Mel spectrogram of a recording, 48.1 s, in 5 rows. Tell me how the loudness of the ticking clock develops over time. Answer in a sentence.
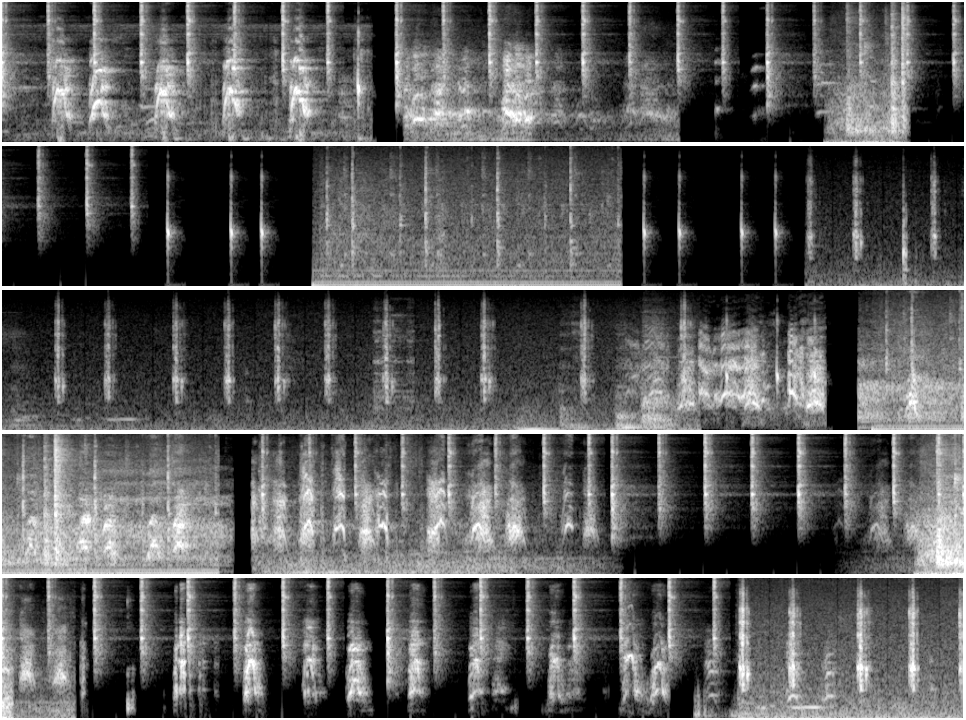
The loudness of the ticking clock goes down, then up.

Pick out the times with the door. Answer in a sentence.
The door can be heard from 8.2 to 9.1 s, from 28.8 to 29.8 s and from 38.0 to 38.6 s.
